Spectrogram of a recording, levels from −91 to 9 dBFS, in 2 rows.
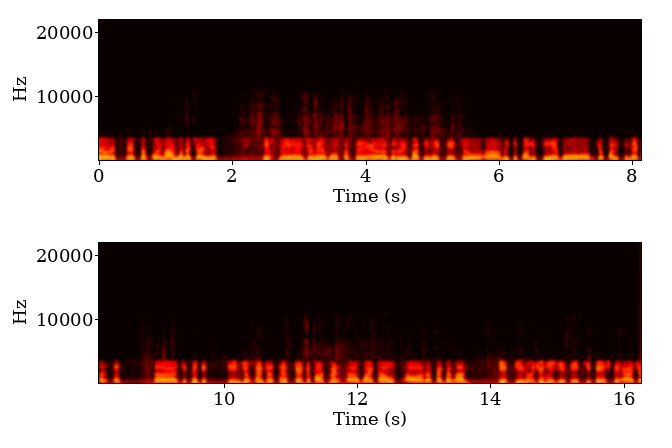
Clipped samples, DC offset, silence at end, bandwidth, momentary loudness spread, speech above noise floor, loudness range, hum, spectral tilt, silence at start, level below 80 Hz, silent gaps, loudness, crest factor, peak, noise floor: under 0.1%; under 0.1%; 0 s; 7 kHz; 5 LU; 29 dB; 2 LU; none; -7.5 dB/octave; 0 s; -66 dBFS; none; -27 LUFS; 16 dB; -10 dBFS; -56 dBFS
